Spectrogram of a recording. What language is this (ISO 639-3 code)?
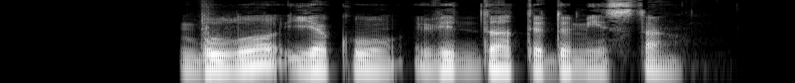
ukr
